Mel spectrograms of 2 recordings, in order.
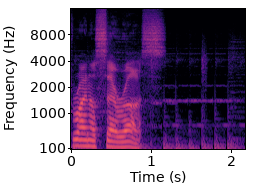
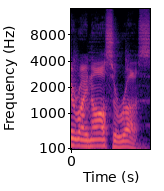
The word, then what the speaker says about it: rhinoceros: Rhino rhino, not rhinoseras. Even though you say rhinoceros, it's spelled rhinoceros, which I think actually have no idea what rhino means.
